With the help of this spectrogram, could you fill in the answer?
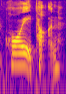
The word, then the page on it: xooyta'n: hupa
